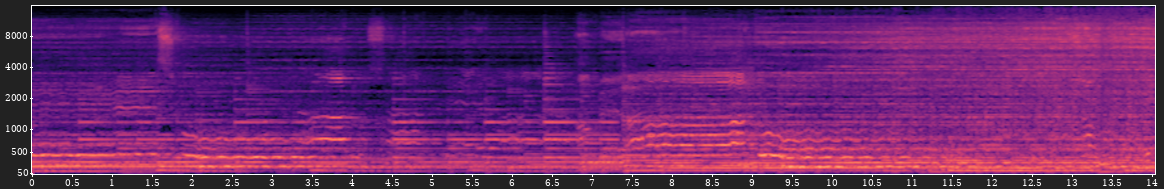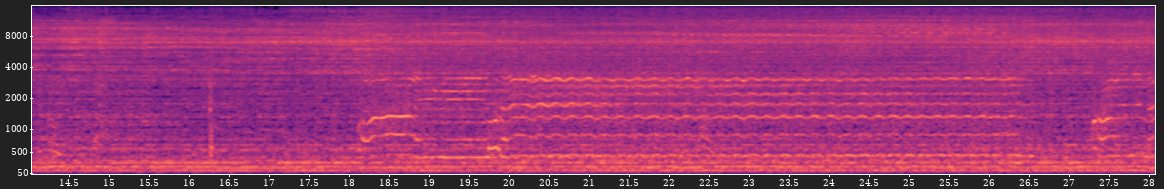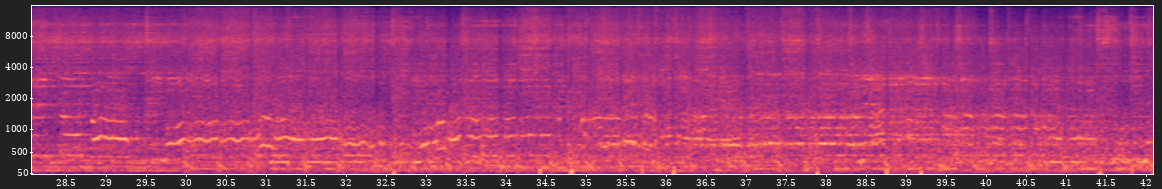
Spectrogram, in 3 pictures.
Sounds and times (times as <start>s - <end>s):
Male singing: 0.0s - 11.6s, 17.9s - 42.0s
Choir: 18.1s - 42.0s.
